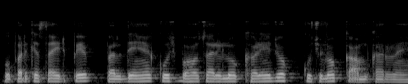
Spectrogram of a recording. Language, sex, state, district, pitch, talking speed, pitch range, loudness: Hindi, male, Uttar Pradesh, Etah, 140 Hz, 280 wpm, 135-145 Hz, -29 LUFS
